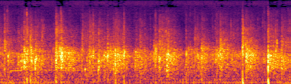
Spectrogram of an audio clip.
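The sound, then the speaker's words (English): An audience claps steadily, many hands forming a dense, continuous patter with a few sharper claps standing out, fairly loud, with no voices above it. “God bless all those who are clapping and ministering to your soul.”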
